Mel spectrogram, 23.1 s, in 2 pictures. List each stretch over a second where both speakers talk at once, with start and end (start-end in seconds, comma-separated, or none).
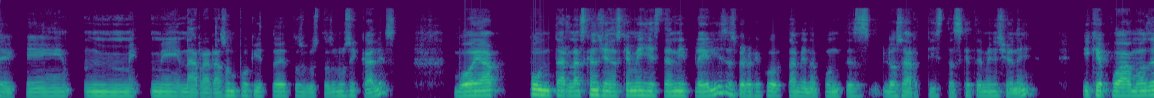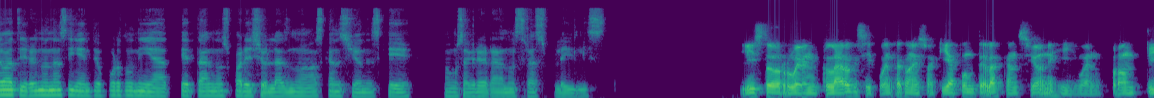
none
